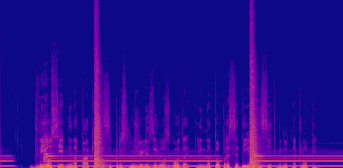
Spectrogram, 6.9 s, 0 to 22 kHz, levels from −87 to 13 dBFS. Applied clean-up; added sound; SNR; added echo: none; Explosion + Wind instrument, woodwind instrument; 6 dB; none.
